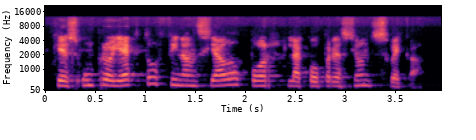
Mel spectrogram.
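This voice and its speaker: A woman's fairly high voice with a non-native accent, very slow pace and fairly even intonation. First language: not Spanish (speaking Spanish). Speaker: human rights researcher. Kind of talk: conference presentation. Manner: hesitant.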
